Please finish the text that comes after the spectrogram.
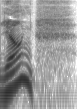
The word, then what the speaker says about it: Jung: Alors, ça s'appelle les huit types de personnalités selon Carl Young. Young, en fait, ça s'écrit J U N G pour ceux que ça intéresse.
